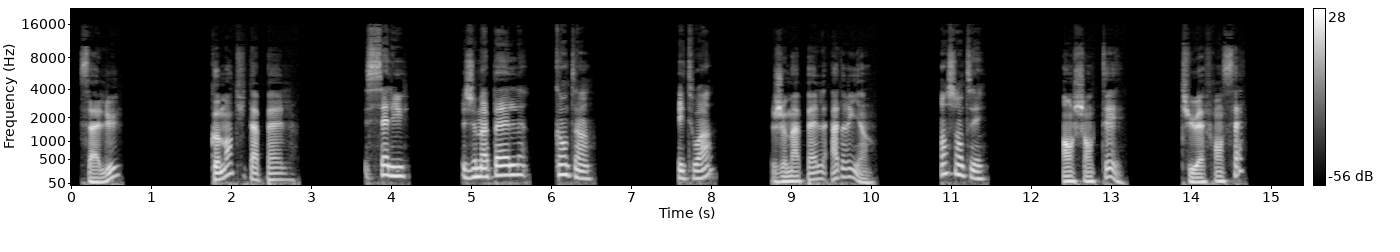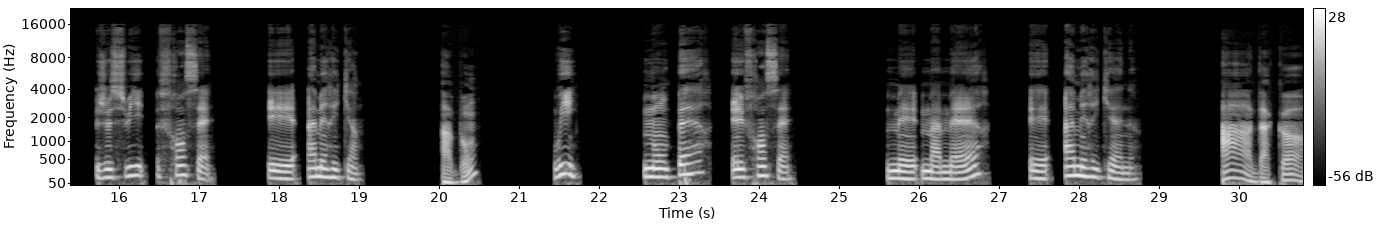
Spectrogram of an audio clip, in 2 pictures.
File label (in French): au bar slow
